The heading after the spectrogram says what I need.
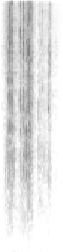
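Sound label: inspect movement, weapons; Valorant; spectre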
